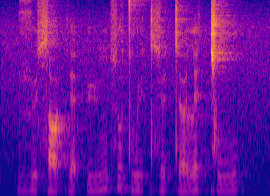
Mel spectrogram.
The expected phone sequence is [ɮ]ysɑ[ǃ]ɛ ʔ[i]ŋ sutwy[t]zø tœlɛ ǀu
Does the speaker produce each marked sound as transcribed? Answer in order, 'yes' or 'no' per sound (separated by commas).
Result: yes, no, no, yes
